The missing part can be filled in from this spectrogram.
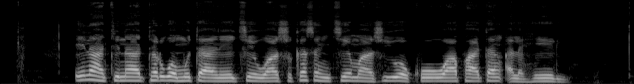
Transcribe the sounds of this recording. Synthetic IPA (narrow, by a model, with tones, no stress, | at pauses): ʔɪ˦naː˨tɪ˦naː˦tɐ˦rwa˨mʊ˦taː˨neː˦t͡ʃeː˦˨waː˨su˨kɐ˦sɐ˨nt͡ʃeː˦maː˨siː˦wa˨kʷoː˦waː˦ɸaː˦tɐ˦ŋʔa̰˨lɦeː˦ɾiː˦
